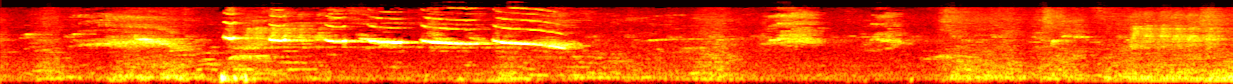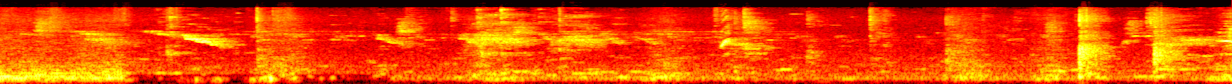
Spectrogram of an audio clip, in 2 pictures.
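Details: Flamboyan songbird singing actively: a quick run of high, bright chirps and twittering whistles in the first three seconds, then scattered sharp clicks and short chirps over faint background hiss.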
